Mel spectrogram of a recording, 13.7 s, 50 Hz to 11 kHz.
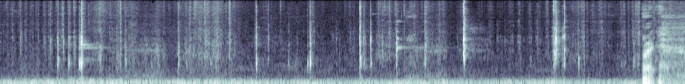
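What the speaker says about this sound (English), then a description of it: "I'm going to try and just trim it up just a little bit, make it more uniform all the way around." Excess material around an Audi C7 JXB Performance driveshaft carrier is trimmed by hand, giving sparse, sharp snips and clicks at irregular intervals over a low, steady background hum.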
